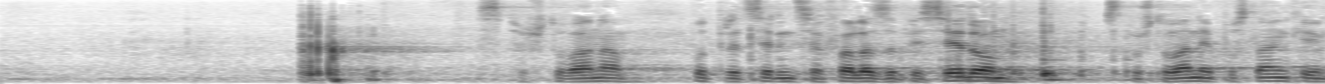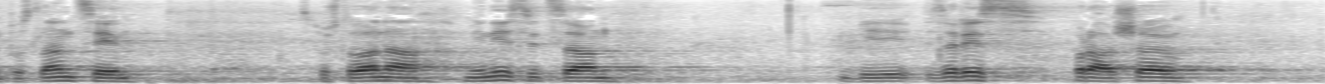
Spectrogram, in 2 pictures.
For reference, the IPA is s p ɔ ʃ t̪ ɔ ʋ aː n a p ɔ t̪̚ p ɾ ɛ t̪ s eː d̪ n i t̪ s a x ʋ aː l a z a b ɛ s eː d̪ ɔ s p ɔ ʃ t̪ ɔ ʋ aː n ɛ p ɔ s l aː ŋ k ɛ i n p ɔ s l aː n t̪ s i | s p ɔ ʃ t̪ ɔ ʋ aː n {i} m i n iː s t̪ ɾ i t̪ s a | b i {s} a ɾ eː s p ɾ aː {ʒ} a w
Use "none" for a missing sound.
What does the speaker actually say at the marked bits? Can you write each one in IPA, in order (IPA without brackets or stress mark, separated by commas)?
a, z, ʃ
